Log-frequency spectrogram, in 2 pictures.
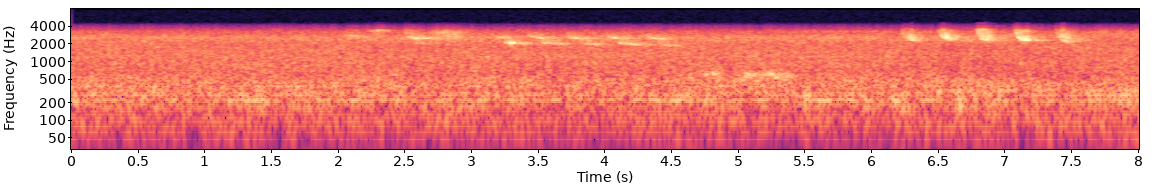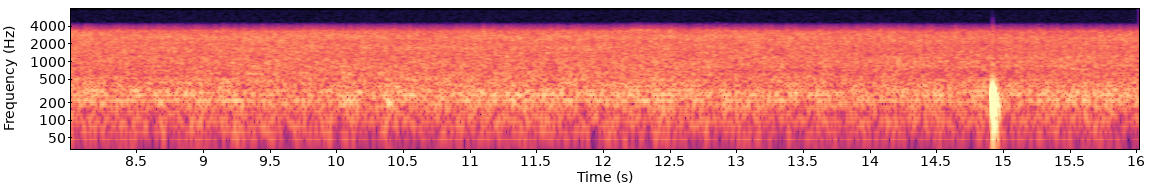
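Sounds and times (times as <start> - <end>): small bird chirps: 2.0 - 5.4, 6.2 - 7.9.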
